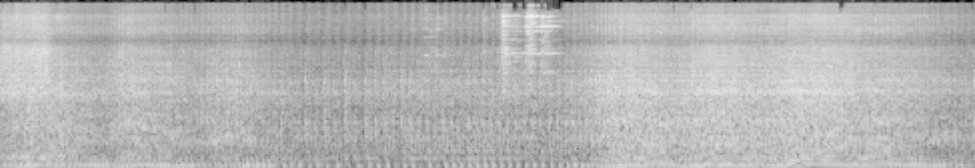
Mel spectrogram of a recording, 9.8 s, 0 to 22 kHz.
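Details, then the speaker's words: Honda Shine BS6 single-cylinder motorcycle after repair (timing chain replaced, tensioner working, rockers adjusted, cleaned): steady idle, blipped up and back down, smooth beat with no chain rattle or tapping; now sounds like factory new. "गाड़ी का sound एकदम मस्त हो गया है, एकदम जैसे company से आता है ना वैसा साउंड आ गया है।"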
